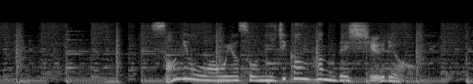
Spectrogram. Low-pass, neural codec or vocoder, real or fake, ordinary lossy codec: 7.2 kHz; none; real; none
